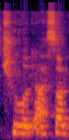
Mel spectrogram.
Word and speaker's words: Culadasa: name of the person who teaches that is true Odesa but it's spelled c UL a das I just grabbed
